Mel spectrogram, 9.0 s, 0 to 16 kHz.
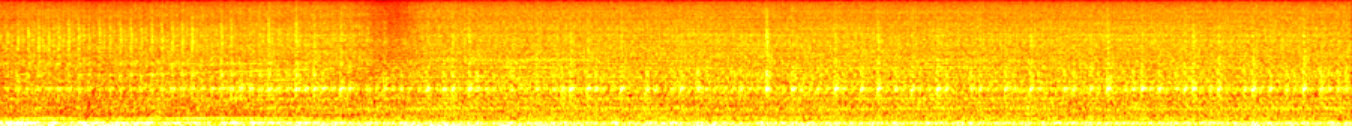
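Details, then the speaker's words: Turbocharged 5.3 V8 Chevelle engine settling from revs toward idle, with a rough metallic rattle riding over the exhaust note. The rattle is also present on revving around 2,000 rpm and has grown louder over time; its source is unknown. "that it's noisy on uh when it revs down too"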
